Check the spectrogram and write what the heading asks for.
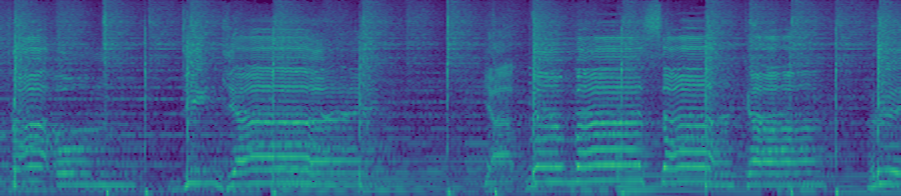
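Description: Live worship music: a singer holding long notes over a band, in a Thai-language worship song.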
